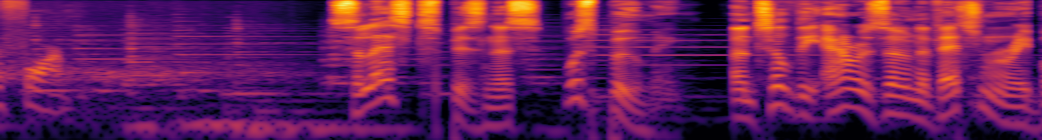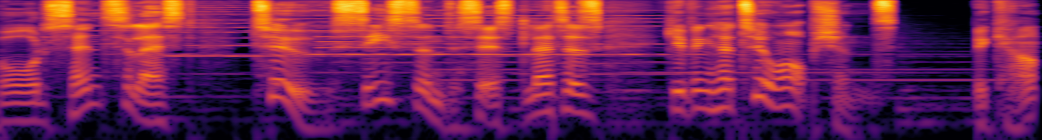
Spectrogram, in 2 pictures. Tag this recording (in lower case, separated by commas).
speech, music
